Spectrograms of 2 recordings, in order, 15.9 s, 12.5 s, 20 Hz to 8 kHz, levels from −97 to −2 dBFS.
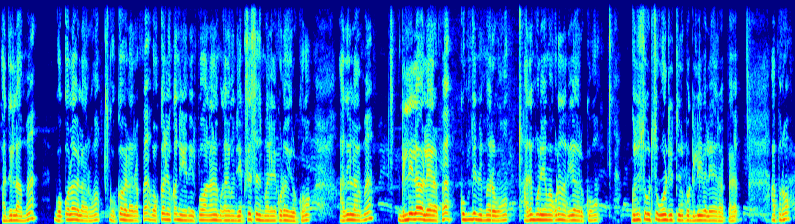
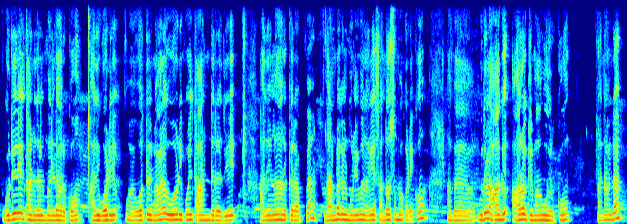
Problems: constant background noise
